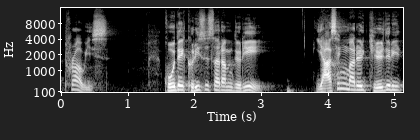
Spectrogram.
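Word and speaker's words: πραΰς: 여기서 말하는이 온유를 우리가 조금 더 분석을 해 보면 아,이 온유는 헬라어로 신약 성경에 헬라어로 프라위스라고 읽고 발음합니다. 프라스.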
